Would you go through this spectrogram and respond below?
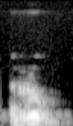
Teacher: ఋషిలో ఉండేటువంటి రు మూర్ధన్యం, మూర్ధన్యాక్షరం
